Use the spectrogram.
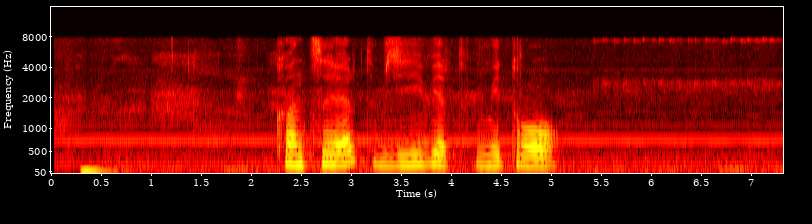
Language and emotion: Russian, neutral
